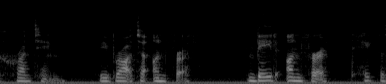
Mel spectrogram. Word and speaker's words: Unferth: Oh, apparently it's originally supposed to be pronounced Unferth with a F instead of just regular TH. I mean, F is kind of like a mix of D and TH, like Unferth.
